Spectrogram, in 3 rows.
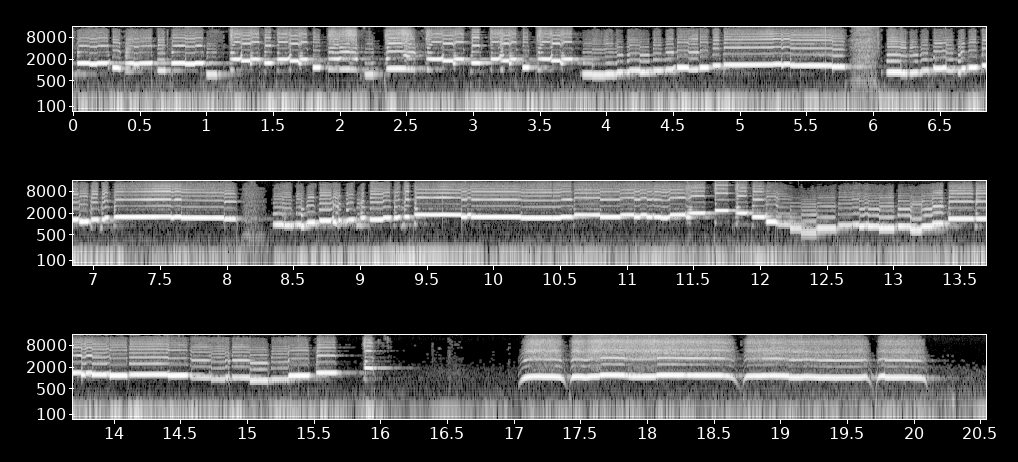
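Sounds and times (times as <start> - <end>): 
cracked cheap plastic recorder playing a melody: 0.0 - 20.4.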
